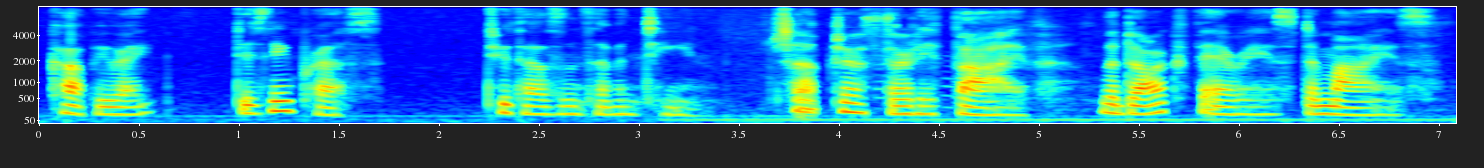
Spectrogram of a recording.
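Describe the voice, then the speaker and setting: A woman's voice: sits low, steady tone, a little slow, husky, no echo. A woman narrating a fantasy storybook as an audiobook reader.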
